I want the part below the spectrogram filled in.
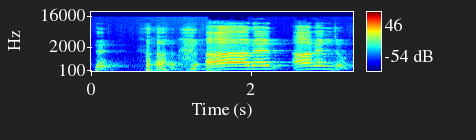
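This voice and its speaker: Animated Korean pastor preaching in an echoey hall. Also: male voice, sits high, very slow. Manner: animated, laughing often, asks the congregation for amens. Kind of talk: sermon.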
